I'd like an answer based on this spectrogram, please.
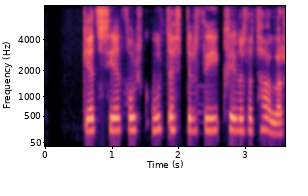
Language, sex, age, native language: Icelandic, female, 13, Icelandic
